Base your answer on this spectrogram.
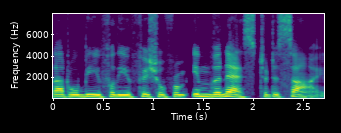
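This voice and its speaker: Growling in a put-on character voice, a woman speaks at a medium pitch and a fairly quick pace with monotone, flat intonation, in a dry, close sound with no echo on a very clean recording with a silent background. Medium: read story. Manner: hard, clipped.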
